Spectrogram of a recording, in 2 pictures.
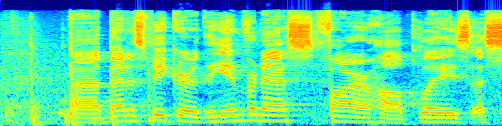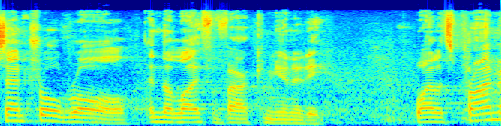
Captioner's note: table Pounding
